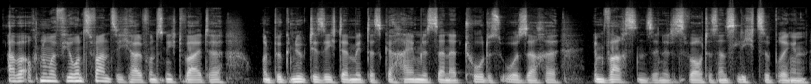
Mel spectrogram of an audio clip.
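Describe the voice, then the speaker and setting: An actor playing a wry, composed first-person narrator in a German radio play, measured and deadpan. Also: male voice, lowish voice, dry recording, natural voice.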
